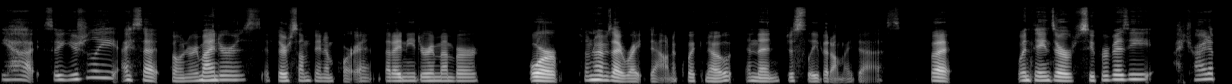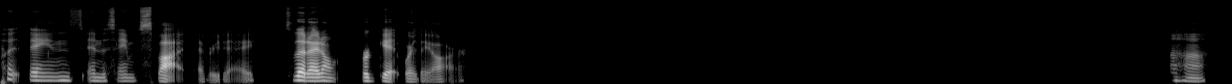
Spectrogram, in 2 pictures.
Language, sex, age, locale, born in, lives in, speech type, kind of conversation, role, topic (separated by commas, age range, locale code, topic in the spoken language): English, female, 30-34, en-US, United States, United States, read, expert-assistant, asker, How do people adapt to changes in their lives?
